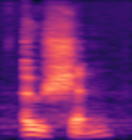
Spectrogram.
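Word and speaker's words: Wouxun: A Chinese radio manufacturer called Wuxen, or some people pronounce it Ocean, are making a new handheld CB radio.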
